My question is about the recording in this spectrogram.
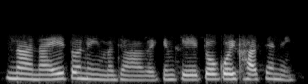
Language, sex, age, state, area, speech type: Gujarati, female, 18-30, Gujarat, urban, conversation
